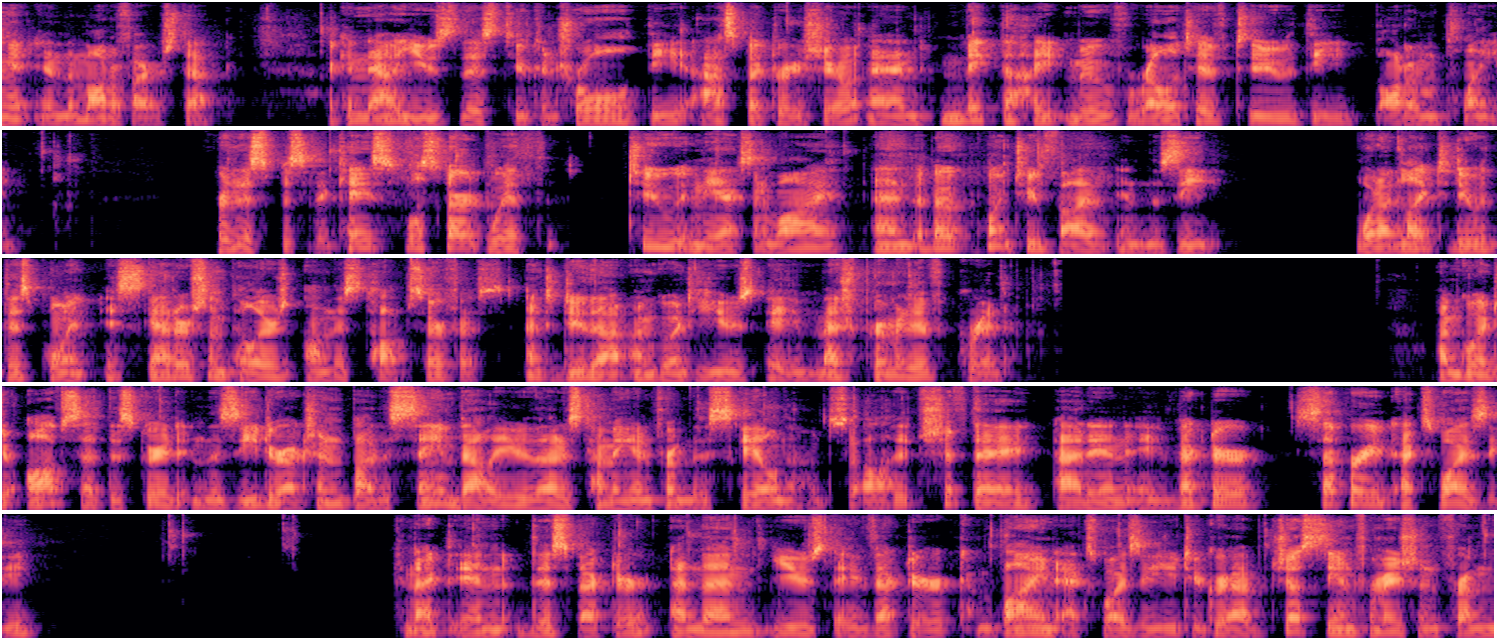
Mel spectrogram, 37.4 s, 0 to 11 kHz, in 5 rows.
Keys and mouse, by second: 2.1-3.9 drag, 4.8-7.8 shift+drag, 8.7-10.6 drag, 11.5-13.5 drag, 19.2 middle click, 20.1 shift+a, 22.3 middle click, 23.2-23.6 drag, 25.9 click, 27.0 shift+a, 32.4 click, 33.1 click, 33.9 shift+a, 36.2-37.3 drag.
